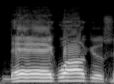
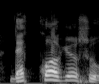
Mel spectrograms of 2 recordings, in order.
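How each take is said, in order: First: The second syllable is said with a plain consonant. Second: The second syllable is said with a tense consonant. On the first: It follows the written letters. The speaker calls it wrong. "이런 사람 없잖아요" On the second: It follows natural speech habit. The speaker calls it right. "우리 언어의 올바른 발음은"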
